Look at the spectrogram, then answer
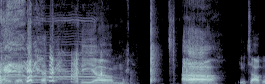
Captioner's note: laughter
